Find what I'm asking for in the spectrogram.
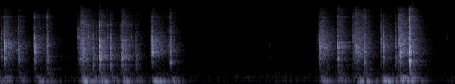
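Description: Short command typed on a computer keyboard, heard as two close bursts of quick key clicks separated by a silent pause.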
